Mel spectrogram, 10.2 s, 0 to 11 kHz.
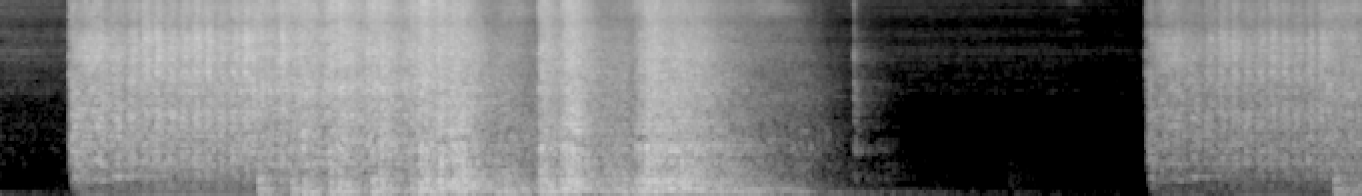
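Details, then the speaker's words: Foxbody Mustang 408 V8 on Holley Terminator X, first start after TPS auto-set: runs rough on throttle blips then dies when throttle released; still won't idle on its own, throttle body opening may need more adjustment. "It still doesn't want to idle on its own. I have to throttle it to keep it running."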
